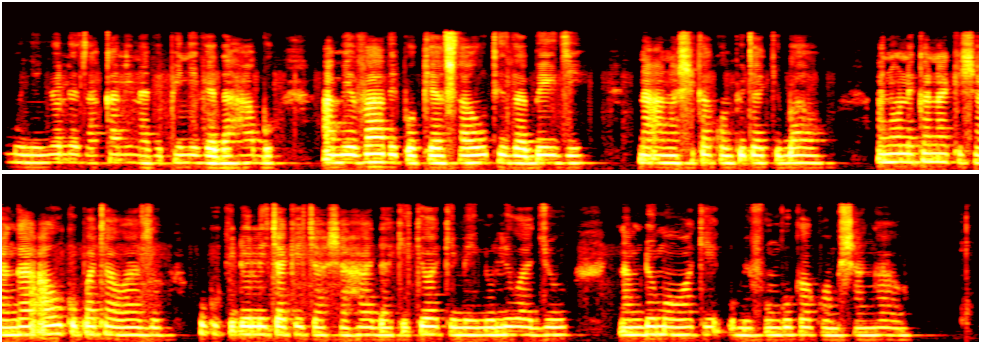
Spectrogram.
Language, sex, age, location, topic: Swahili, female, 18-24, Nairobi, education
